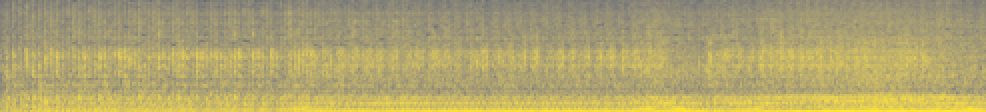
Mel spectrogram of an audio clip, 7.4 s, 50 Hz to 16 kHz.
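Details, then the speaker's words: Old Mitsubishi L300 diesel at idle: uneven, lumpy, knocking clatter. Inspection found a worn timing gear (equivalent to jumped timing at top) and worn camshaft lobes shifted some millimetres, causing the rough sound; both are to be replaced. "Untuk gigi timingnya itu sudah aus, ini sama aja dengan lompat untuk topnya. Dan yang menyebabkan suaranya nggak enak itu juga ininya, sepinya udah kalah ini."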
